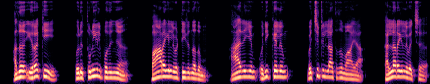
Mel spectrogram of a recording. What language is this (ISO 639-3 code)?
mal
